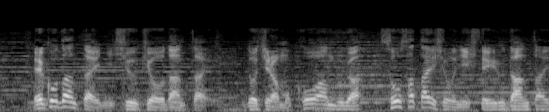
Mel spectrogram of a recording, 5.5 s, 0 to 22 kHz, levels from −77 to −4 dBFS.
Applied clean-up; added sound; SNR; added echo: none; none; none; none.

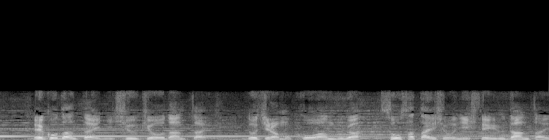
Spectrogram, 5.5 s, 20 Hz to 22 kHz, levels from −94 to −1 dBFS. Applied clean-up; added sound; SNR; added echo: none; Chink, clink; 10 dB; none.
